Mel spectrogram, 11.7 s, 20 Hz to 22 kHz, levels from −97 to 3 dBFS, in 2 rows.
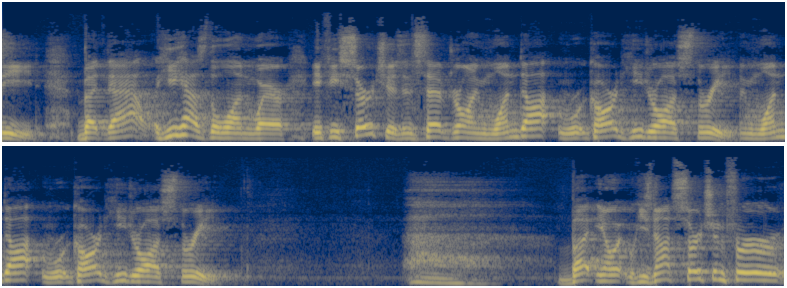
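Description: At 5.53 s the playback jumps back and a stream segment is repeated: the player fetched or queued the same chunk of the stream twice, so the two seconds of sound ending at that point play again in full, running to 7.53 s and adding 2.0 s to the timeline. A small blip marks the jump back, where the end of one segment butts against the restarted copy, and everything after it arrives two seconds late.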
